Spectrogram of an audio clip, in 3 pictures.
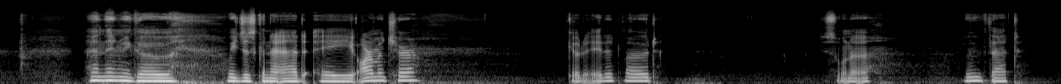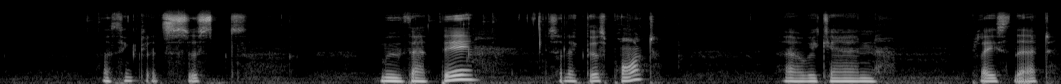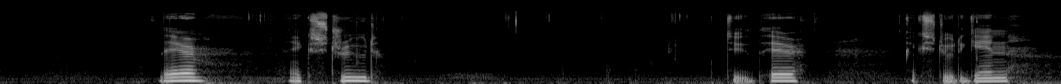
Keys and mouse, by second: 5.6 click, 9.4 g, 11.3 click, 12.2 a, 13.2 g, 14.7 click, 15.3 click, 15.8 click, 16.7 g, 22.6 click, 24.3 e, 24.5 e, 29.0 click, 29.6 e.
